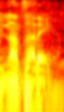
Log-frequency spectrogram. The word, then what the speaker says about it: Nazaré: lui si è spostato nel Nazareth d'Amata, nel Nazaré, probabilmente la pronuncia esatta, d'Amata, e ha formato i Fuloresta do Samba.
